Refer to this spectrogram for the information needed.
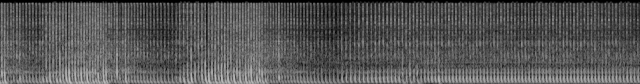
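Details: Flathead Briggs & Stratton minibike engine, first run after rebuild, hot 103°F day, throttle held open: sharp rapid popping exhaust beats rising with throttle, then an even fast chatter; runs normally, very loud with no muffler.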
